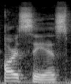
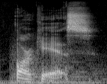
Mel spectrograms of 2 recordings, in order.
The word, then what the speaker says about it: Arceus: That's not to say that those arguments don't exist for Arus, but they're more prevalent for Archus.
